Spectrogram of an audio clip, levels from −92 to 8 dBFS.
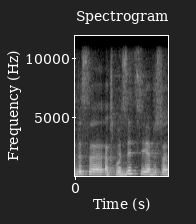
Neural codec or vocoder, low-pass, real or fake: none; 10.8 kHz; real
